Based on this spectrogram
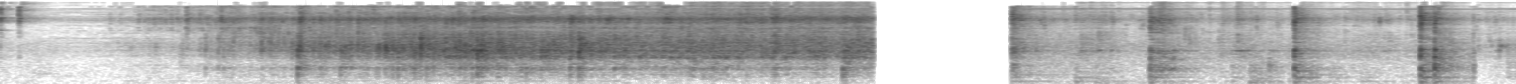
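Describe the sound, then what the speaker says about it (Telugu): Peanuts, chana dal and urad dal fry as a tempering in a pan, giving a steady, moderately loud sizzle that cuts off, followed by sparse metallic clinks and scrapes of stirring. "పోపులన్నీ వేపేసానండి. వేగిపోయాయండి."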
